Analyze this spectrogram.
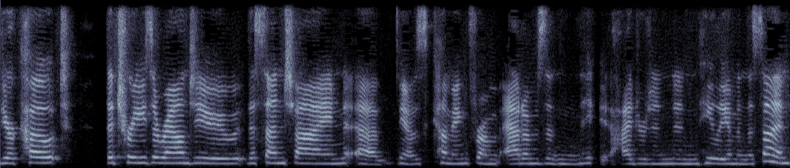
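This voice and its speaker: In a Texas accent, a woman with a fairly high pitch talks at a fairly slow pace with fairly even intonation. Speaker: author and catechesis director. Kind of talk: webinar presentation. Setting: online webinar.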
